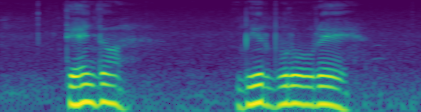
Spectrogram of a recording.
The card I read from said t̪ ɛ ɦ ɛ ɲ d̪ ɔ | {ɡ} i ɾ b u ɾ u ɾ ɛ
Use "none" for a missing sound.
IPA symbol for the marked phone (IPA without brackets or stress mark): b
